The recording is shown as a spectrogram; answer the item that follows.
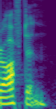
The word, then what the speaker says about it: often: you say the word often often often or often oh often often or often say often often spell the T I say the T of okay how do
